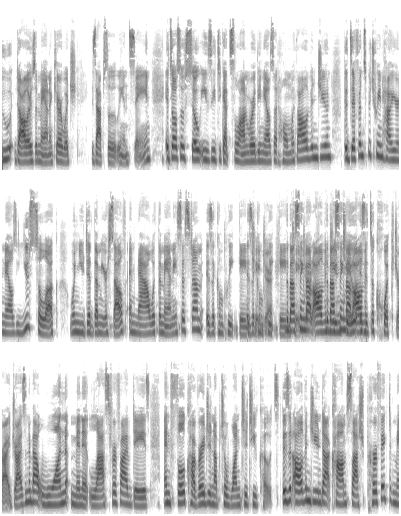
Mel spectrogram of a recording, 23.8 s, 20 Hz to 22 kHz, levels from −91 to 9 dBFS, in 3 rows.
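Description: Right after "system is a complete", from 12.84 to 15.22 s, there's a doubled audio track: a second copy, about as loud, trailing roughly 0.7 s behind, likely from a slower capture path, until "a quick dry".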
